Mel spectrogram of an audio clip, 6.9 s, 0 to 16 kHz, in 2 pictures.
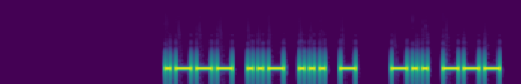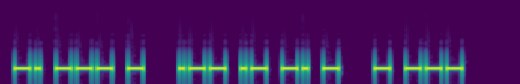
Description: Morse code, heard as a keyed tone, about 34 wpm, 700 Hz. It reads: JUST DO NOT WANT TO
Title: Sets of 5 Words Encore 35wpm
